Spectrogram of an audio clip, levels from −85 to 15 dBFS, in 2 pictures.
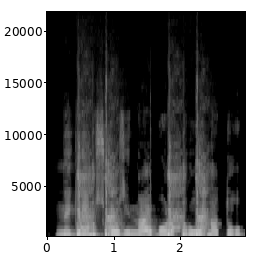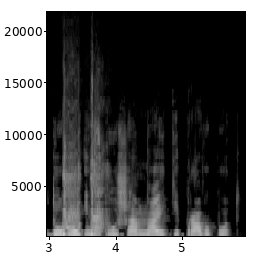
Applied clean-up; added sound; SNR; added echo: classical method spectral subtraction.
